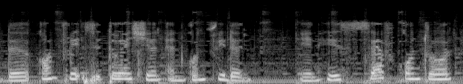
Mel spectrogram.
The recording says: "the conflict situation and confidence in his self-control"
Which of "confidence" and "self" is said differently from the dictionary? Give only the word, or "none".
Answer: confidence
